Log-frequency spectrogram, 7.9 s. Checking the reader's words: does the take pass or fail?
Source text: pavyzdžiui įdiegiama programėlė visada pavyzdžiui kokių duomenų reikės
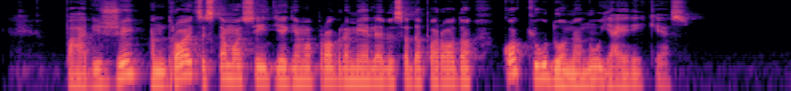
fail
